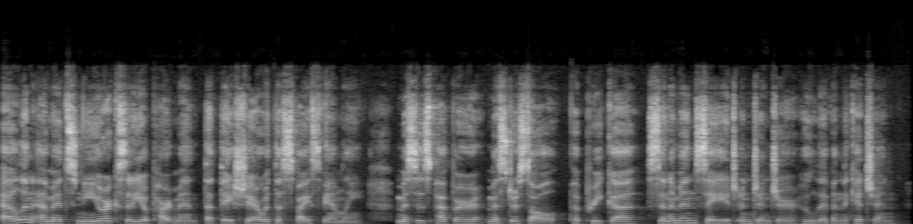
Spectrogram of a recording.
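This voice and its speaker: A woman's voice: on the low side, moderate pace, a little mellow. A woman reading stage directions as scripted narration at a table read.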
